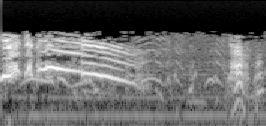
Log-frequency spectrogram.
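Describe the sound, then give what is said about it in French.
A voice imitates a rooster crowing: one long, drawn-out crow whose harmonic tone slides gradually downward in pitch, followed by a few short voiced sounds near the end. “car quand le coq le réveillait, il”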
